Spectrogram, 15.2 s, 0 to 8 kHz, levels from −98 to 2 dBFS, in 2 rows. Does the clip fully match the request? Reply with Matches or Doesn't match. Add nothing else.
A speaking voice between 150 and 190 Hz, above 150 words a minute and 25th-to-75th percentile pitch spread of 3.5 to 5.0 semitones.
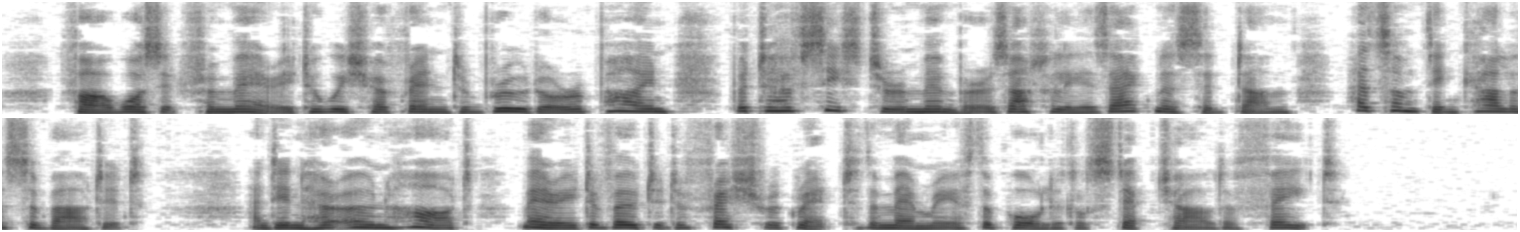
Doesn't match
